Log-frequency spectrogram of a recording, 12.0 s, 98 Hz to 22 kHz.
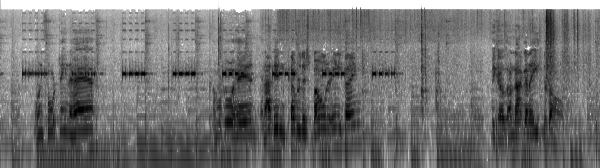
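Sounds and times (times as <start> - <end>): thermometer alarm beeping: 0.0 - 8.1.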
